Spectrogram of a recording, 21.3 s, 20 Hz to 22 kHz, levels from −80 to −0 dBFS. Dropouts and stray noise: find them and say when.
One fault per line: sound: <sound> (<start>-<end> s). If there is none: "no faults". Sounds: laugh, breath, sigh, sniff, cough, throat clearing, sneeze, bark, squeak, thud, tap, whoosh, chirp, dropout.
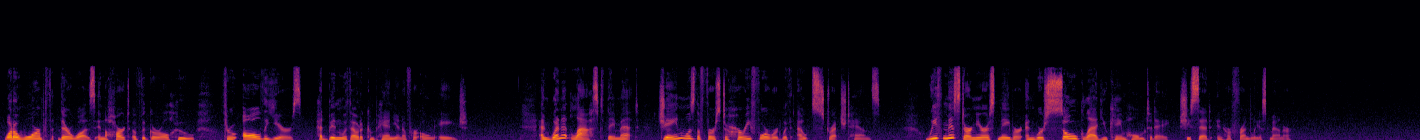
no faults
